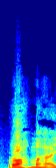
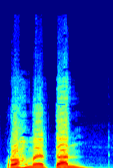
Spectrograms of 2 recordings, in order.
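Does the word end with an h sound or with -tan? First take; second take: h sound; -tan. First: The word ends with a soft h sound. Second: The word ends with a t and -an. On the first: The reading stops after this word. The speaker calls it right. "Rahmah aja" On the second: The reading runs on into the next word. The speaker calls it wrong. "Ini boleh dibaca tetap seperti rahmatan innaka, boleh ya, tapi nggak nggak nggak nggak elok"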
